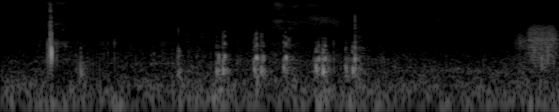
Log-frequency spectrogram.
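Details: A guinea pig, yawning and purring, gives a soft, low purr of quick pulsing bursts, with a brief breathy rush at the end.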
